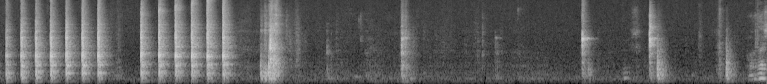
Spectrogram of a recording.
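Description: Fixings are hammered into the frame of an oil-on-board painting: two quick runs of about six sharp, evenly spaced taps, followed by a few scattered single knocks. The blows are close and loud against a quiet room, with no talking.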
